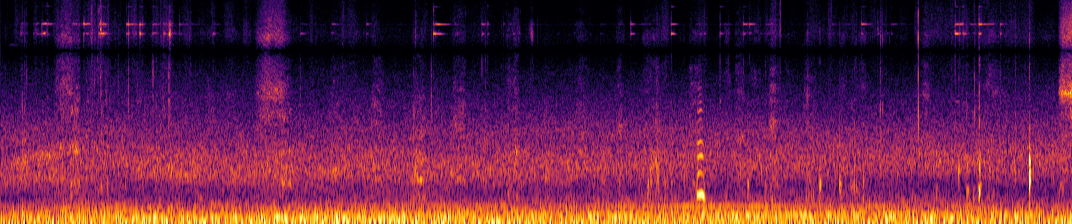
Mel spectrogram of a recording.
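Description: A boxer dog snuffling and mouthing a plush toy close by, with a few short sniffs and small clicks, over a steady low rumble.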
